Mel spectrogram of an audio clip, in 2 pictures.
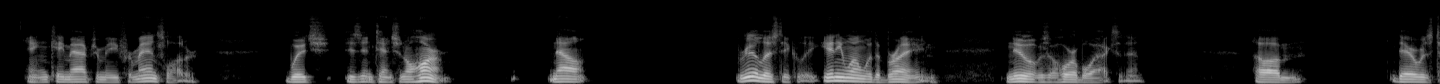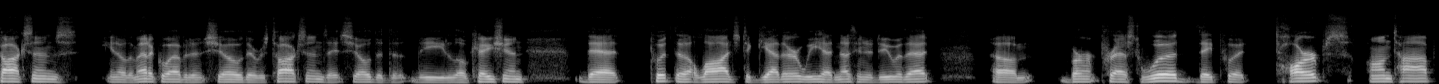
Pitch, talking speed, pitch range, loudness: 120 Hz, 130 wpm, 110-130 Hz, -22 LUFS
